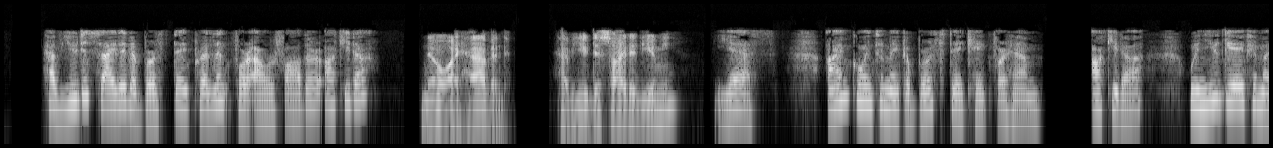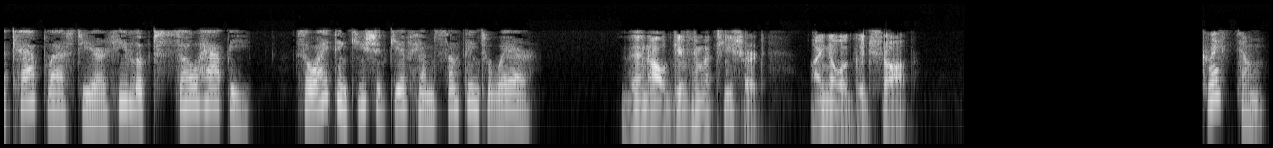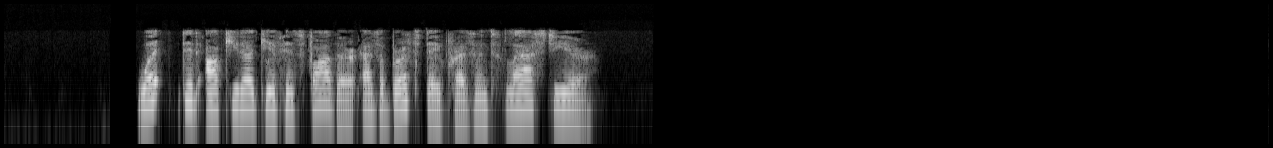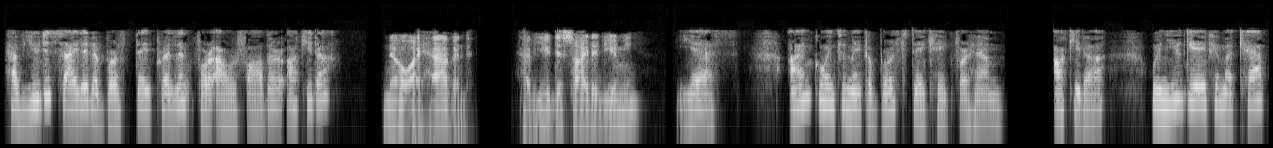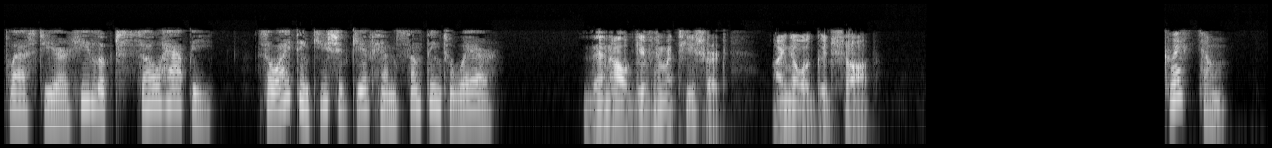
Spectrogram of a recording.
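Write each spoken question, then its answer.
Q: What did Akira give his father as a birthday present last year?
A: A cap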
